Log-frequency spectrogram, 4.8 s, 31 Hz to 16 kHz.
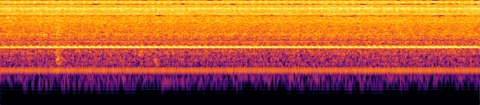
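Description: Toyota 4A-FE 16-valve engine idling, with a steady high-pitched whistle over its running. This is the unusual noise that is still there, which the mechanic traces to the vacuum side: a bad PCV valve and a clogged vacuum passage.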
